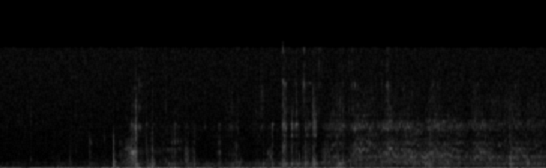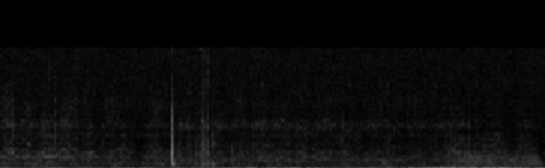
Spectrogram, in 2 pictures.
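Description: Water splashing and scattered clicks of rod-and-reel handling as a hooked snakehead is brought in, over a steady low rumble. It grows louder near the end.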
